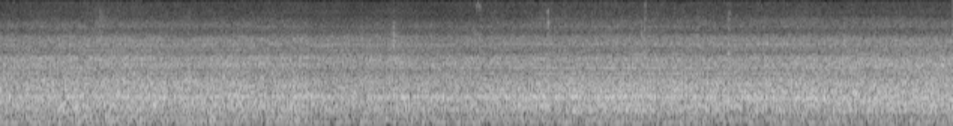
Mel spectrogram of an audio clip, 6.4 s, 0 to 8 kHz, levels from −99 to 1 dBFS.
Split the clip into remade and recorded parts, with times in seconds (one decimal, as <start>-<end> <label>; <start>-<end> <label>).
0.0-1.7 recorded; 1.7-3.1 remade; 3.1-6.4 recorded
